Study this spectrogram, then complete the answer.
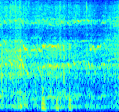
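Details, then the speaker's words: Battery-powered Polaris ride-on: one tire spins with a sandbag added for weight, and the other tire isn't driving. Short high chirps over a faint motor hum, like a tire slipping: wheel spin squeal. "I got one tire spit in that's why I put the sandbag in the back cuz it was just spit in so much weight"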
